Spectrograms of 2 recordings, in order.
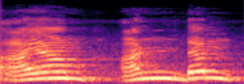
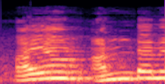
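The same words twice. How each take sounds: First: Slow emphasis. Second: Said in the usual way. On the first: Shown as a demonstration. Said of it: "అనే మాట వాడతాడు". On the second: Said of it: "అనే మాటకు అర్థం ఏంటో తెలుసా?".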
